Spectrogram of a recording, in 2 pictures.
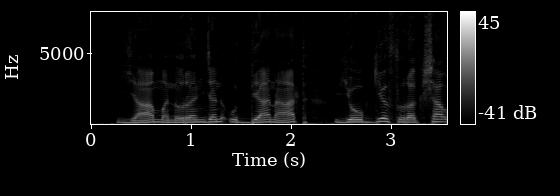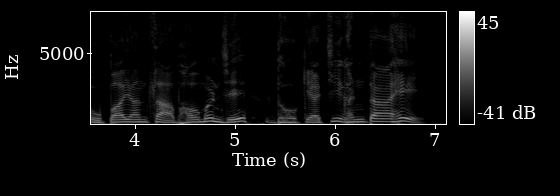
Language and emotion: Marathi, disgusted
